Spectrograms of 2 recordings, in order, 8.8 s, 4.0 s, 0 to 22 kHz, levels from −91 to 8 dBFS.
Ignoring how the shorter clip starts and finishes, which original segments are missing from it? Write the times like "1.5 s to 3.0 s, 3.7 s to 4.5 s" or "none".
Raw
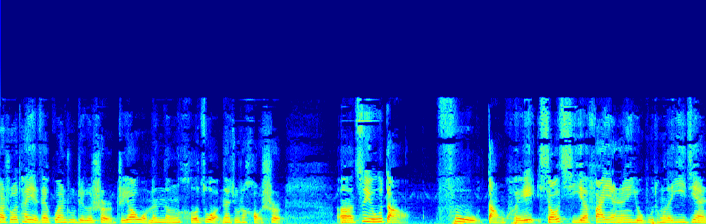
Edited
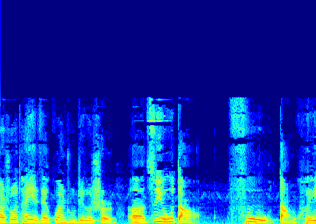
1.5 s to 4.1 s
